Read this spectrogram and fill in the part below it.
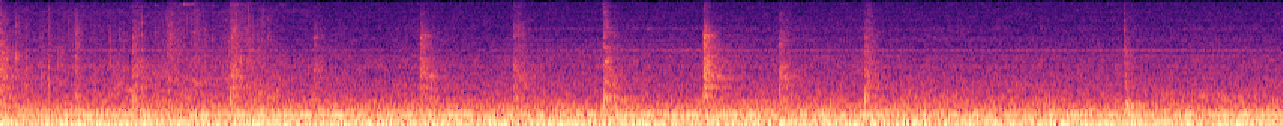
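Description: Heavy boots step on a metal floor at a steady pace.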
